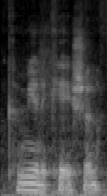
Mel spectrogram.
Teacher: the first letter o in communication doesn't say an o sound or an ah sound it's a reduced vowel that sounds like uh it's a schwa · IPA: /ə/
